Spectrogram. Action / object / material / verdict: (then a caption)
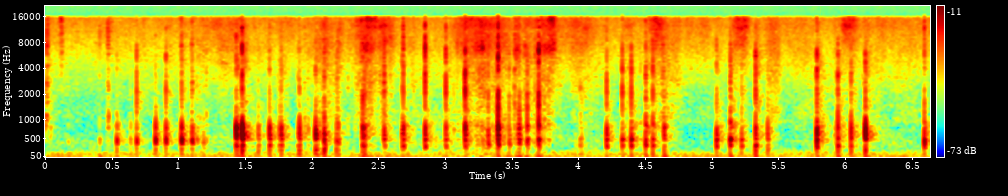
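tap / small whole pumpkin / pumpkin rind / none. A small, whole, hollow orange ribbed pumpkin is held in hand and scratched and tapped with long painted nails along its ribs and stem. A quick, uneven run of dry, short taps gives off a hollow midrange knock with almost no ring, between faint scratchy rubbing. The level stays quiet and close throughout.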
